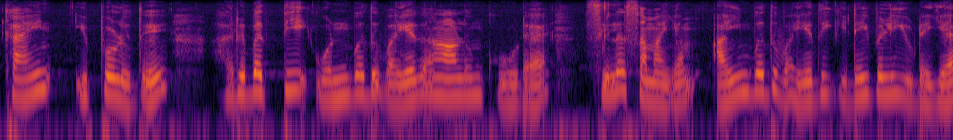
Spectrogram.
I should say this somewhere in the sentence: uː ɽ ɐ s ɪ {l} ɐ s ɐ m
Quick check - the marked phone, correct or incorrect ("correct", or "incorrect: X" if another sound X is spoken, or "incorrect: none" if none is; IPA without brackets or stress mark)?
correct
